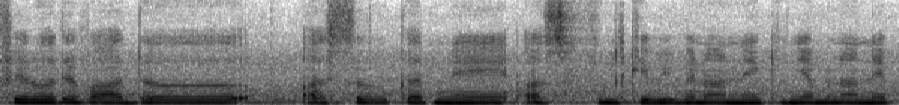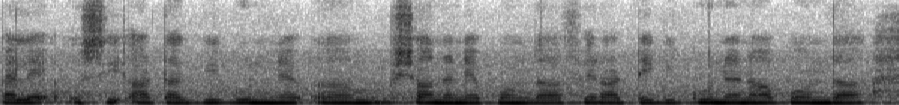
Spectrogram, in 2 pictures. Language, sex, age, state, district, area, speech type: Dogri, female, 18-30, Jammu and Kashmir, Jammu, urban, spontaneous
